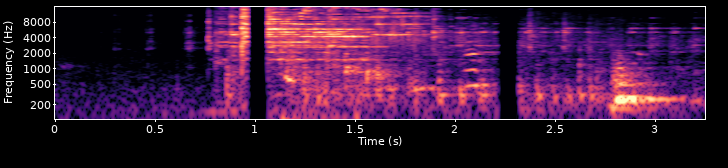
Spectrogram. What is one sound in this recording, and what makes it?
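A woman throws banknotes down onto a floor with a loud burst.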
